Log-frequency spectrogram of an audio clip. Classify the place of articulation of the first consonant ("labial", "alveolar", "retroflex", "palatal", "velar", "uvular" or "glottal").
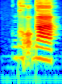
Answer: velar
